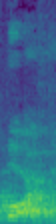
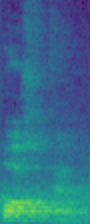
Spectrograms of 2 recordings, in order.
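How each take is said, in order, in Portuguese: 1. É falada sem sotaque carioca. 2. É falada com sotaque carioca. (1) "Não vai falar porta" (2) "vão falar porta"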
